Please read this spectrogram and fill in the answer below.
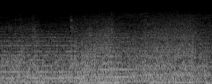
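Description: Background music over the steady low rumble of a loaded articulated rock truck driving on a dirt haul road.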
